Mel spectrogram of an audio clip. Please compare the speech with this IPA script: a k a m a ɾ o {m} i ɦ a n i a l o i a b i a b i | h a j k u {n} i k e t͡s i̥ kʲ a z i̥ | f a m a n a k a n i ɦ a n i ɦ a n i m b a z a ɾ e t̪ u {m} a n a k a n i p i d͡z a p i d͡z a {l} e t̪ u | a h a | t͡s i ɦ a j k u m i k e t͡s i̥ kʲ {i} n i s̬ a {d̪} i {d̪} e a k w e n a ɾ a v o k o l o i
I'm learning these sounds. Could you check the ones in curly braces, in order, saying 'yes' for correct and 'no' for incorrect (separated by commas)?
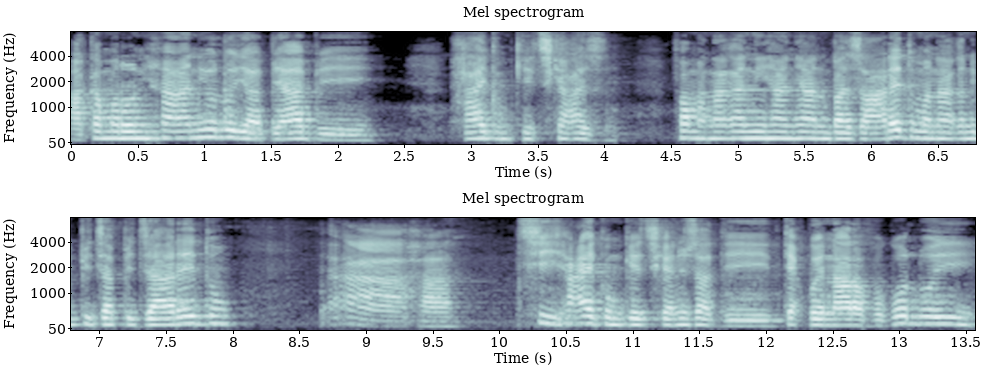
no, no, yes, no, no, yes, no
